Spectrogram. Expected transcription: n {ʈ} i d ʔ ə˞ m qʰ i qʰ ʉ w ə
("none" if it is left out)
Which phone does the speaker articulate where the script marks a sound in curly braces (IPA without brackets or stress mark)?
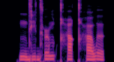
d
